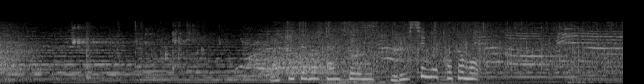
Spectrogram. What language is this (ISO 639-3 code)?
jpn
